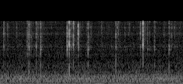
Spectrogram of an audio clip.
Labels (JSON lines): {"label": "ambient", "recorder": "HydroMoth"}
